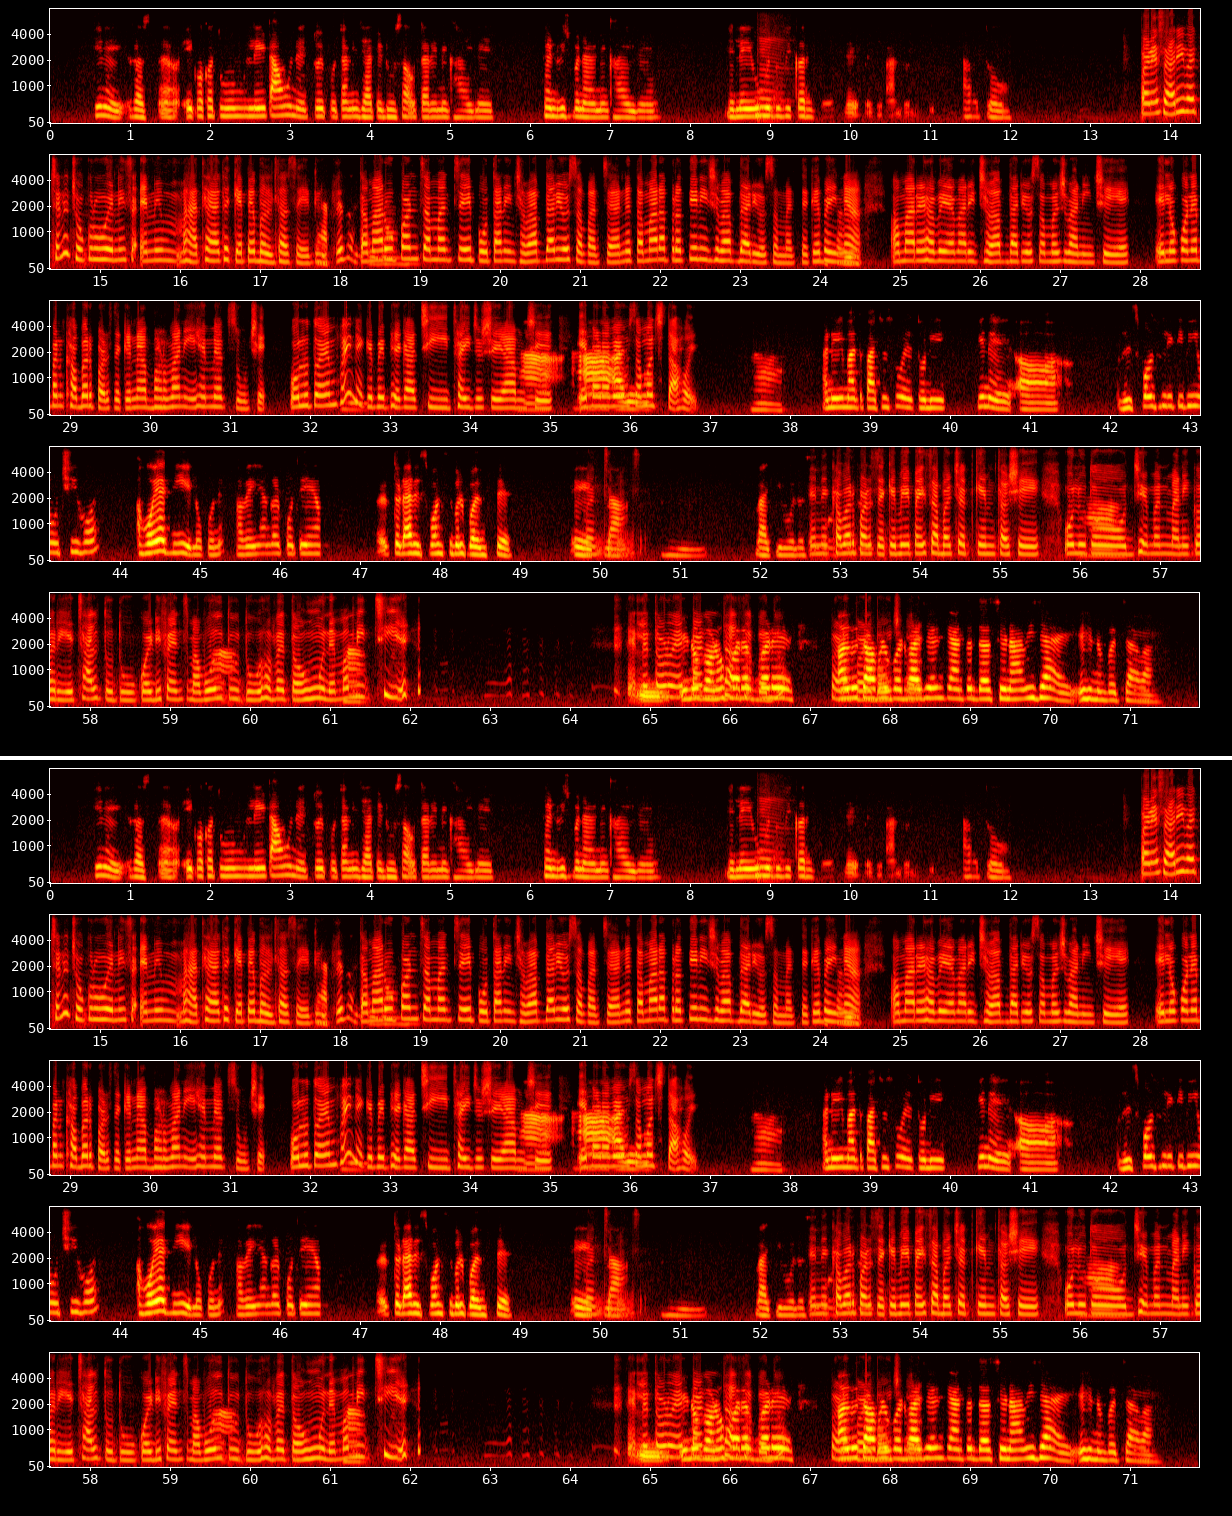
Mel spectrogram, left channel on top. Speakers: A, on the right; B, on the right.
A: કે રસ્તા એક વખત હું લેટ આવું ને તો પોતાની જાત તે ઢુસા ઉતારી ને ખાય લે સેન્ડવીચ બનાવીને ખાઈ લે એટલે એવું
B: હમ
A: બધું બી કર દે એટ હવે તો.
B: પણ એ સારી વાત છે, ને છોકરું એની એની હાથે હાથે કેપેબલ થશે એટલું
A: કેપેબલ
B: તમારું
A: થઈ જાય
B: પણ સમજ છે, પોતાની જવાબદારીઓ સમજશે અને તમારા પ્રત્યેની જવાબદારીઓ સમજશે કે ભાઈ
A: સમજ
B: ના અમારે હવે અમારી જવાબદારીઓ સમજવાની છે, એ લોકોને પણ ખબર પડશે કે ના ભણવાની અહેમિયત શું છે, ઓલું તો એમ
A: હમ,
B: હોય ને કે ભ ભેગાછી થઈ. આમ
A: હા
B: છે
A: હા
B: એ પણ હવે
A: અરે
B: એવું સમજતા હોય.
A: હા અને એમાં તો પાછું શું એ થોડી કે ને આ. રિસ્પોન્સબિલિટી બી ઓછી હોય. હોય જ હી એ લોકોને હવે અહીં આગળ પોતે. થોડા રિસ્પોન્સબલ બનશે એકલા
B: બનશે બનશે.
A: હમ. બાકી બોલો શું
B: એને
A: કહો
B: ખબર
A: છો તમે
B: પડશે કે બે પૈસા બચત કેમ થશે. ઓલું
A: હા
B: તો જે મનમાની કરી એ ચાલતું તું કોઈ ડિફેન્સ. બોલતું
A: હા
B: તું હવે તો હું ને મમ્મી
A: હા
B: જ છીએ. એટલે
A: એ
B: થોડું
A: એનો
B: પણ
A: ઘણો
B: થશે
A: ફરક
B: બધું
A: પડે,
B: પડે
A: હલું
B: પડે
A: તો આપડું
B: બહુ
A: બઢવાય
B: જ ફરક
A: છેને ક્યાં તો દસ ણ આવી જાય એને બચાવા
B: હમ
